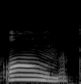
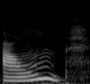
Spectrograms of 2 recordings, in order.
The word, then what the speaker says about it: Om: Le « Om », ou des fois est prononcé « Aum », c'est le son de l'univers.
